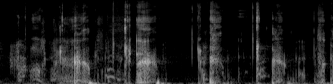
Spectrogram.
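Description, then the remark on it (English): Loud, wet chewing as a teacher chows down on a burger in class, with irregular smacking bites and squelchy mouth sounds coming in quick bursts, broken by brief pauses. “Yeah, the chewing sounds were actually pretty gross.”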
